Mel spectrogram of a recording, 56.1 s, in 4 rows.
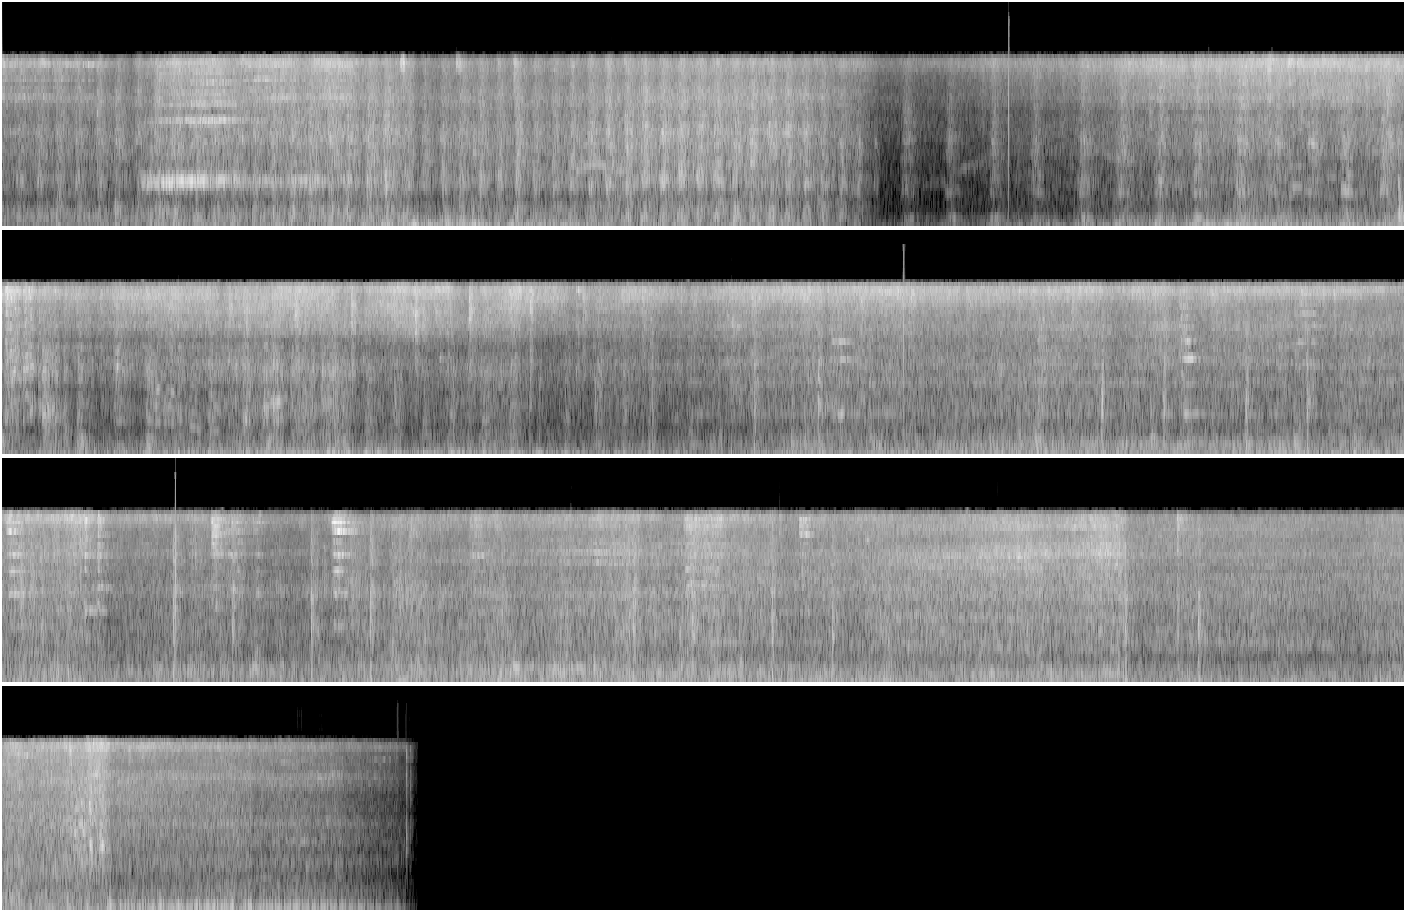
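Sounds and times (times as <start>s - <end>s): train wheels clacking over rail joints: 0.0s - 37.0s
wheels squealing: 0.8s - 4.1s, 42.1s - 46.1s.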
